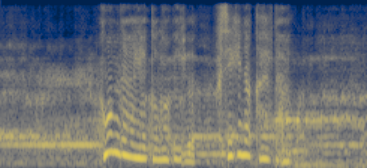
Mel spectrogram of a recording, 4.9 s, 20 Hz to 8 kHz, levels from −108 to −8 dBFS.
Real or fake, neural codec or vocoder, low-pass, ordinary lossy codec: fake; codec, 16 kHz, 2 kbps, FreqCodec, smaller model; 7.2 kHz; none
